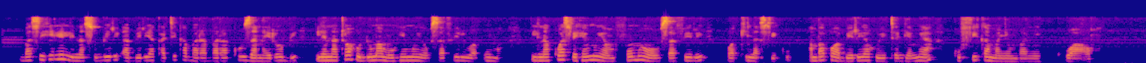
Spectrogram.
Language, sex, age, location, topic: Swahili, female, 18-24, Nairobi, government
